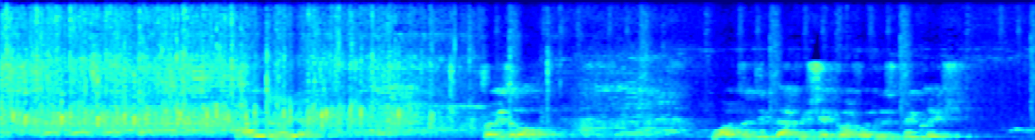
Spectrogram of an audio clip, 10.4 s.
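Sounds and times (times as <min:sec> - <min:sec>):
audience applause: 0:00.0 - 0:05.2
speech: 0:02.4 - 0:03.4, 0:04.8 - 0:05.6, 0:07.1 - 0:09.7.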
